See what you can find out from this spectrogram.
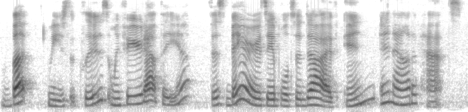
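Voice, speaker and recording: A woman's voice: mid-range voice, very animated, moderate pace, a little mellow. A woman teacher leading a children's read-aloud lesson, explaining in an encouraging way and asking guiding questions. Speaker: speech-language teacher.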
